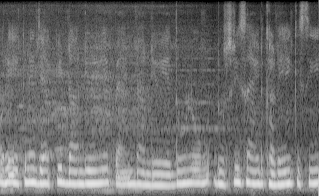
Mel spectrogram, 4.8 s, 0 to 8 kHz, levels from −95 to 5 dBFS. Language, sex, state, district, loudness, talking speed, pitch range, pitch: Hindi, female, Haryana, Rohtak, -13 LUFS, 240 wpm, 190-205 Hz, 195 Hz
